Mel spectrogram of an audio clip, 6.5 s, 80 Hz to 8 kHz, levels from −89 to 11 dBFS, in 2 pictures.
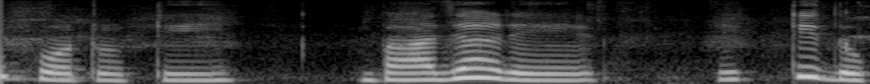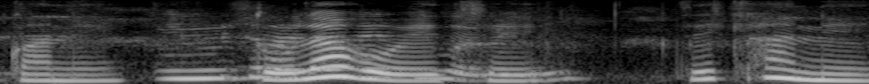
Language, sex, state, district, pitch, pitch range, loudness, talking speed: Bengali, female, West Bengal, Paschim Medinipur, 240 Hz, 220-285 Hz, -20 LUFS, 85 wpm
